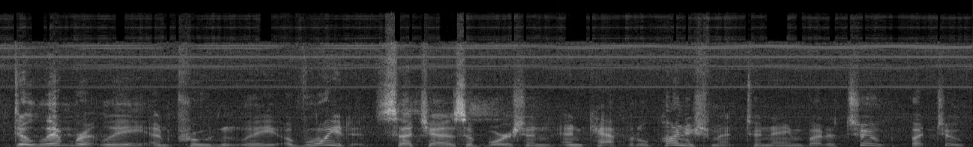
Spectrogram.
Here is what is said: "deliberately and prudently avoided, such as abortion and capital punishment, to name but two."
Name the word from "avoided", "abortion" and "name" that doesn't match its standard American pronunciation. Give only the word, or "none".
none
